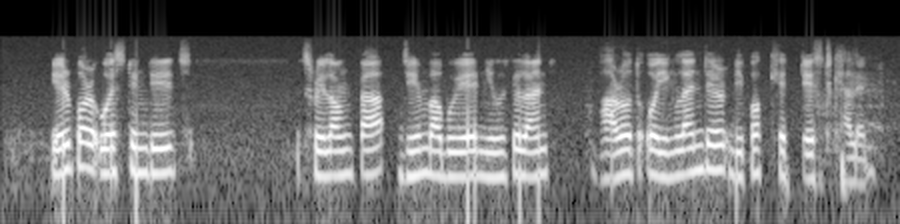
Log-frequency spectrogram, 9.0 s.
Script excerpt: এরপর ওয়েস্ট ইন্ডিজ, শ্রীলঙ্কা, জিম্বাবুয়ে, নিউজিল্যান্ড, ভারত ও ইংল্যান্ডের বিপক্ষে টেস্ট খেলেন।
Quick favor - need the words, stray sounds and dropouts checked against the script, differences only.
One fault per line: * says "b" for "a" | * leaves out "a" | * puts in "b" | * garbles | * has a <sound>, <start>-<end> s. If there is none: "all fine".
all fine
